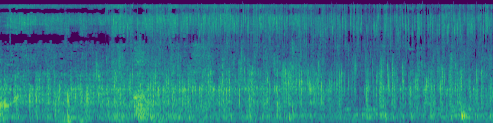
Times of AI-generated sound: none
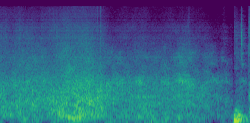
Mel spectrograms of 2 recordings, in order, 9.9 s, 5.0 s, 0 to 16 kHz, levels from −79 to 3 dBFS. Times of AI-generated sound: 0.0-5.0 (codec, DAC)

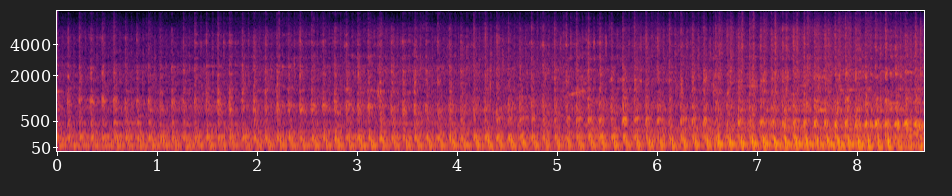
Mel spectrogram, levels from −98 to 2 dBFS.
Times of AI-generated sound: 0.0-8.7 (codec, DAC)

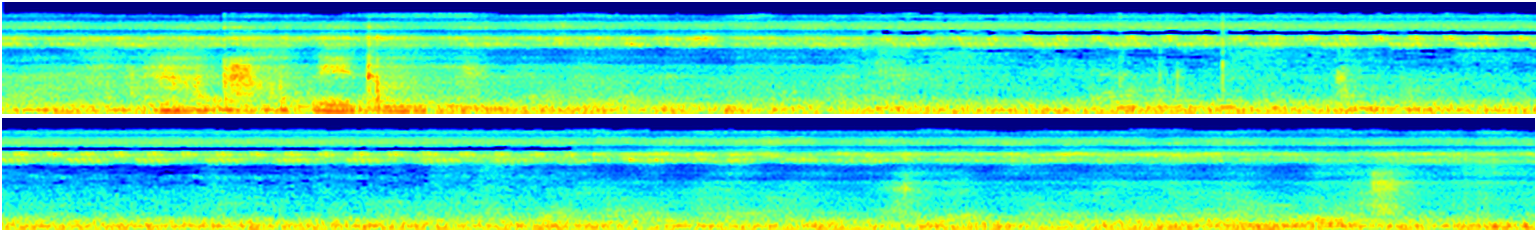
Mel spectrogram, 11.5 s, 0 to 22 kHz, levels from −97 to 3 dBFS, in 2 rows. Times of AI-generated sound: 0.0-3.2 (codec, DAC); 7.9-11.5

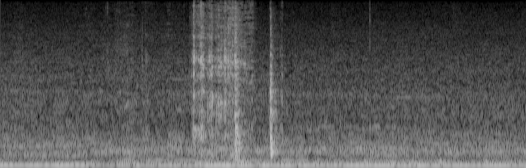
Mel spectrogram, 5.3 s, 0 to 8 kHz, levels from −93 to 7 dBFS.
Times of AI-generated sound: none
